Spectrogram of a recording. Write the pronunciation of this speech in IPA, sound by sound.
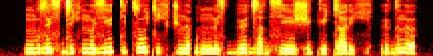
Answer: ŋ͡m o z ɘ sʲ d͡z ə˞ ç n o zʲ ɘ tʲ ɘ t͡s o c ə ç t͡ʃ ø n ə ɓ ɘ ŋ͡m e sʲ ɡ͡b ø d͡z a d sʲ e ʃ ɘ kʲ a c a ɾʲ ə ç | ɾʲ ɔ ɡ ə n ə

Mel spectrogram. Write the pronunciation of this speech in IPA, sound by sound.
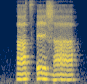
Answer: a t͡sʼ ɛː ɮ aː

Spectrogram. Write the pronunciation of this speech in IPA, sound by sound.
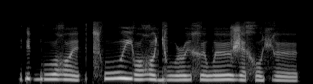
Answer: ɗ i ɡ͡b uː ʁʷ e | t͡sʰ uː j o ʁʷ e ɟ uː ɹ y x ø w øː ʒ ɛ x o ç øː

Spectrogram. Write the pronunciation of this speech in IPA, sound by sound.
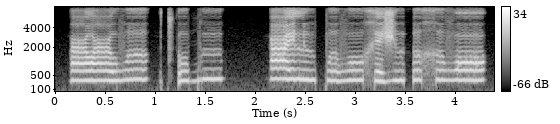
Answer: ʕ ɔ˧ ʕ o˧ β ɤ˥ | t͡sʼ o˧ b ɯ˥ | ʕ ɛ˥ l ɯ˧ p ɤ˧ β o˥ x ɛ˧ ʒ ɯ˥ ʔ ɤ˥ x ɤ˥ β ɔ˥

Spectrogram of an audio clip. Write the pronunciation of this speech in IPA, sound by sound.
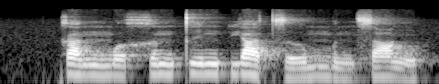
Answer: k a˥ n m ɤ˥˩ x ə˥ n t̪ i˥ n p j ä˥˩ t͡s ɹ̩˧˥ m ə˧˥ n s ɑ˥˩ ŋ

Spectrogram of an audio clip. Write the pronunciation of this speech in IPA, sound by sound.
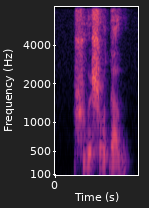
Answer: ʂ u˧ ə̯ ʂ ɔ˧˥ ɗ a˨˩˦ w

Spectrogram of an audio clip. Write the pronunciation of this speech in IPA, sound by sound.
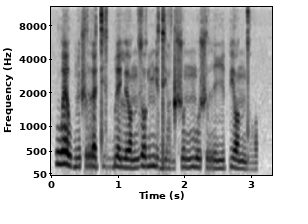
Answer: w ɛ w b ĩ ʃ r ɛ tʲ ɔ̤ d b e lʲ ɔ n z o d nʲ ɘ d j a̤ d ʃ u n m u ʃ r iː pʲ ɔ n d ɔ̤

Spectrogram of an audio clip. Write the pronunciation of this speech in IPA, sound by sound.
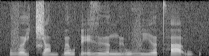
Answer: v ə˨˦ j t͡ɕ a̤˨˩ m ɓ ə˧ w ɗ ḛ˧˥ ɣ ɨ˧ ə̯ ŋ ɨ̰˧˥ w v i˨˦ ə̯ t̪ʰ a̰˧˨ w ʔ

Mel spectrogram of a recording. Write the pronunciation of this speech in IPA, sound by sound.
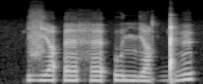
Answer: zʲ ɑ ʔ ɛ h ɛ ʔ u nʲ ɑ ɡ͡ǃ ʏ

